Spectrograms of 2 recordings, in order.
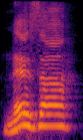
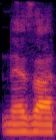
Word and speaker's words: Ne Zha: saw Ne Zha 1 and 2, and it is pronounced Ne Zha, not Ne Zha like we thought.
